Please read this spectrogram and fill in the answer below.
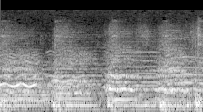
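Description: Gospel-style Broadway show tune: a voice singing with heavy vibrato over a choir and band, with a beat about twice a second that the congregation claps along to.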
